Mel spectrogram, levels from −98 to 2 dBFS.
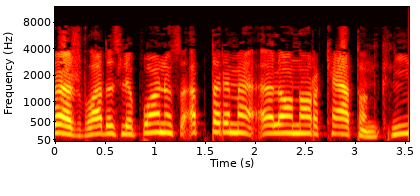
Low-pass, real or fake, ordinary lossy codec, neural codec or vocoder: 7.2 kHz; real; MP3, 32 kbps; none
